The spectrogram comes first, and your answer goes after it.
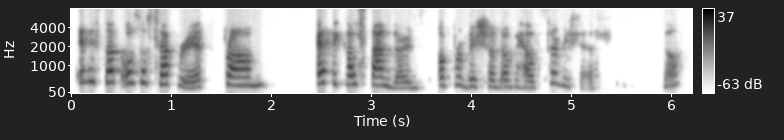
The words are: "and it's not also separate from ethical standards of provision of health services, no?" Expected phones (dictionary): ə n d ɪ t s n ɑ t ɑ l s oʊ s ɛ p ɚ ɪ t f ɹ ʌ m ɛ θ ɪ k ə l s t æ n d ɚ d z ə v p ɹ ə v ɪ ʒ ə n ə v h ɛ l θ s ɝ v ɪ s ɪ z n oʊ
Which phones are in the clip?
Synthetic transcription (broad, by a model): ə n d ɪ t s n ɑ t ɑ l s oʊ s ɛ p ɚ ɪ t f ɹ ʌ m ɛ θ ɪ k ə l s t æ n d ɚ d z ə v p ɹ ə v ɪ ʃ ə n ə v h ɛ l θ s ɝ v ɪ s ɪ s n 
